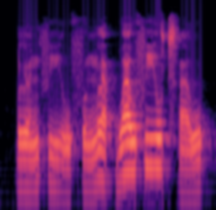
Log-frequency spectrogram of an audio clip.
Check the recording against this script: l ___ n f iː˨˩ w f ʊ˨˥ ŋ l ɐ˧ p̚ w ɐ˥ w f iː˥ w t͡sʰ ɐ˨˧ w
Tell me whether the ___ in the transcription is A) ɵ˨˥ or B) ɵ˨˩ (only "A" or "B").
A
